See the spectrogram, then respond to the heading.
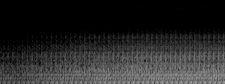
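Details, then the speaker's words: LG F4V5RGP2T washer under one year old, loaded with dry cloth, about 10 minutes into spin cycle: deep droning roar with fast pulsing beat growing louder as drum speeds up; abnormal loud spin noise, cause not found. "This is the noise from the machine, abnormal noise while running"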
